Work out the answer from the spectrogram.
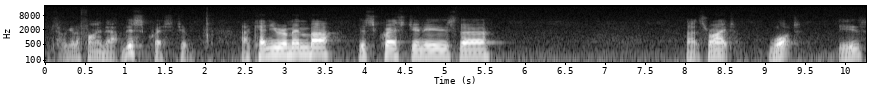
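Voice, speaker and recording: An English man gives a slow English lesson to young children outdoors in a home garden, spelling words out letter by letter. His voice sits at a medium pitch, and the recording has its high frequencies cut off.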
